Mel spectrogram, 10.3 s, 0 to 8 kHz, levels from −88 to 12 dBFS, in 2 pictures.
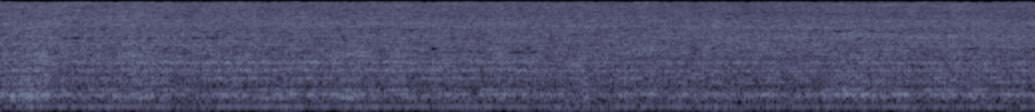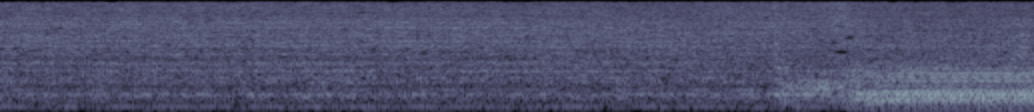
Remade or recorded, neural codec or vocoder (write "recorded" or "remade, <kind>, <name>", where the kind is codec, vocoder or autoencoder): recorded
